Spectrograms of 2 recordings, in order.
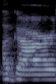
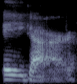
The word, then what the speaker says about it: agar: using something called AAR now some folks prounce it agar some folks pronounce it AAR Linda and I finally went back and forth and we settled on the pronunciation of AAR so what is it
